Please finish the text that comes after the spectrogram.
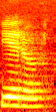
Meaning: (numeral) third; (noun) the third part; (adverb) thirdly
- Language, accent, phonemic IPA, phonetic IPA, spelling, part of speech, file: Armenian, Eastern Armenian, /jeɾˈɾoɾtʰ/, [jeɹːóɾtʰ], երրորդ, numeral / noun / adverb, Hy-երրորդ.ogg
